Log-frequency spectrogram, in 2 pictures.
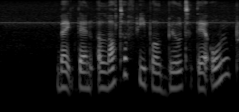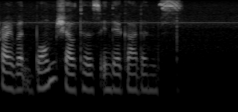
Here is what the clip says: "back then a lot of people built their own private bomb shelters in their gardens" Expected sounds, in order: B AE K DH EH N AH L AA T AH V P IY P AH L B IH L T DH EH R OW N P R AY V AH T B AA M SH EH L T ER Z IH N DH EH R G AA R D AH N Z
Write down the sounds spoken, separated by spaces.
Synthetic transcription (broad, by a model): B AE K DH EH N AH L AA T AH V P IY P AH L B IH L T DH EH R OW N P R AY V AH T B AA M SH EH L T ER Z IH N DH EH G AA D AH N S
